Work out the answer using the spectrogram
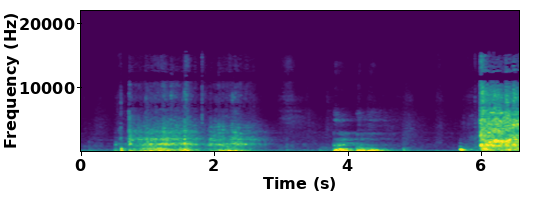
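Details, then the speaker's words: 2004 GMC Sierra 1500 5.3L V8: it idles with an irregular stumble, a misfire traced to a bad spark plug wire. The wire, probably on cylinder five, had chafed on the steering shaft, burned through and was arcing; the coils tested good. "now all right so get fire back up here we should be seing those misfires are number three sure enough there we go number five cleared up these the ignition wire coils good that wire is bad"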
